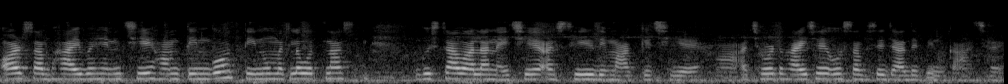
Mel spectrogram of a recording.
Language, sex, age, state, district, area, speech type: Maithili, female, 18-30, Bihar, Muzaffarpur, rural, spontaneous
